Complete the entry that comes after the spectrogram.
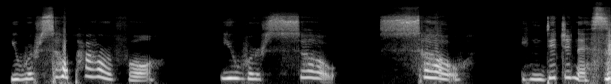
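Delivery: overwhelmed awe with a laugh. Real, not acted. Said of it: "awe, like, just awe of my ancestors".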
